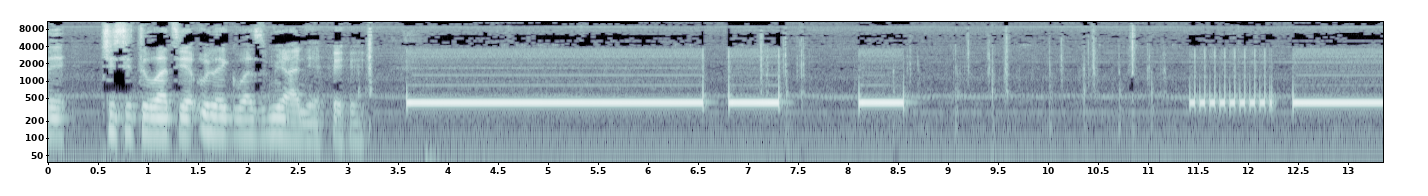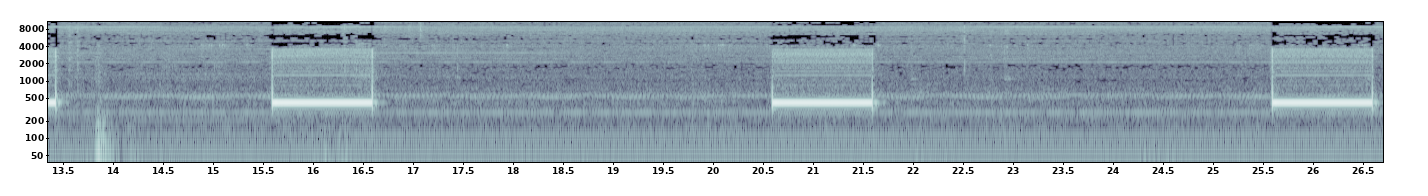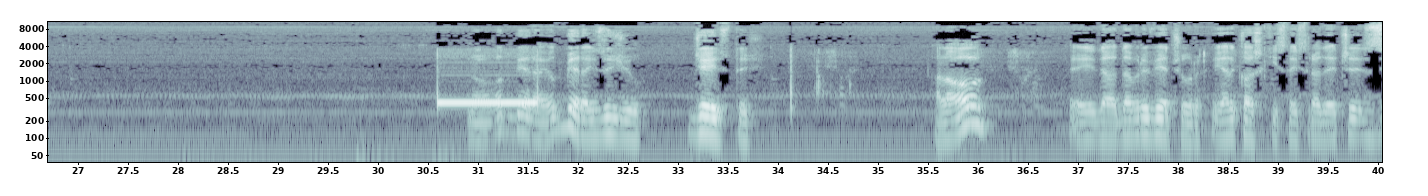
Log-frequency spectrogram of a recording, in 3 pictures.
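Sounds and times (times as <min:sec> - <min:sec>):
speech: 0:00.0 - 0:03.4, 0:33.2 - 0:34.0, 0:37.4 - 0:40.0
steady low hum: 0:00.0 - 0:39.8
telephone keypad dialing tones while placing a call: 0:03.6 - 0:07.4, 0:11.4 - 0:13.5, 0:15.6 - 0:16.7
telephone ringing tones: 0:03.6 - 0:07.4, 0:08.1 - 0:08.7, 0:11.4 - 0:13.6, 0:15.6 - 0:16.7, 0:20.6 - 0:21.7, 0:25.6 - 0:26.7, 0:30.6 - 0:31.7.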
